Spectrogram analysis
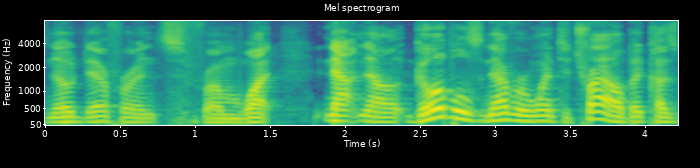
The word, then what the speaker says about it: Goebbels: I think it's pronounced Goebbels, by the way. What's it pronounced? Goebbels. Goebbels. Okay, like gerbils.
